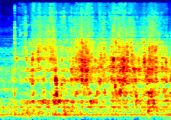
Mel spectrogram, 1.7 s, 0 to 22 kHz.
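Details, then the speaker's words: Lexus IS300 with 200k+ miles, refilling with diluted Toyota red coolant through a funnel during an engine refresh: gurgling, bubbling as air burps up. The cooling system is holding with no leaks. "so you can hear how it's bubbling up like this that only happens when you don't have any leaks in your system"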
